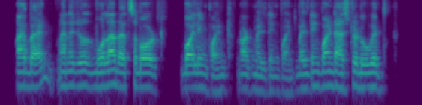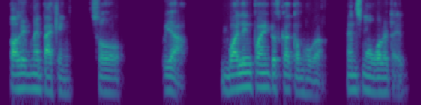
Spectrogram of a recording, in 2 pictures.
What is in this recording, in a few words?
voice message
